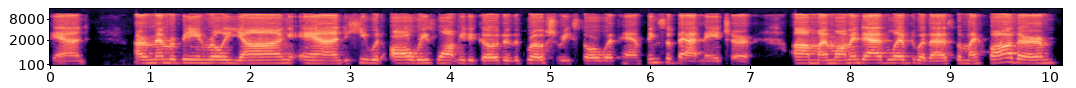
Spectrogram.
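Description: A woman in her thirties from Guatemala, a guest telling her own story on a video call, earnest and halting with many fillers and restarts. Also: mid-range voice, fairly bright tone, low-quality recording. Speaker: interview guest. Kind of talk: personal testimony in a video call. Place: indoors, small room. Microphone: video call webcam.

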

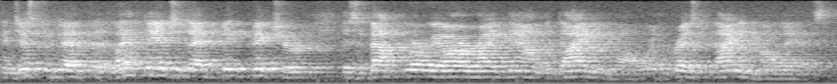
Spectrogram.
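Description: An older man tells a folksy camp history in a rambling, homespun voice, pitched fairly high for a man and full of fillers and restarts. He is heard from a distance across a dining hall, wrapped in long, roomy reverb with a faint hum under it. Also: fairly quick. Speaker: camp storyteller. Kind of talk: folksy spoken history tale. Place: indoor dining hall by a stone fireplace. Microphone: far camera.

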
